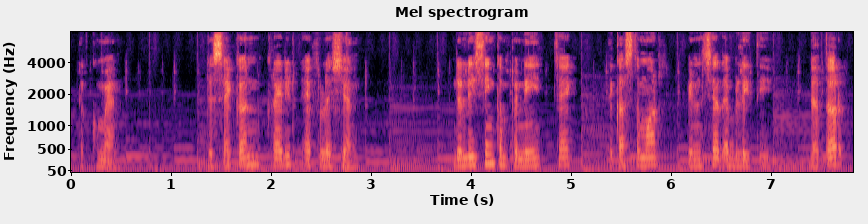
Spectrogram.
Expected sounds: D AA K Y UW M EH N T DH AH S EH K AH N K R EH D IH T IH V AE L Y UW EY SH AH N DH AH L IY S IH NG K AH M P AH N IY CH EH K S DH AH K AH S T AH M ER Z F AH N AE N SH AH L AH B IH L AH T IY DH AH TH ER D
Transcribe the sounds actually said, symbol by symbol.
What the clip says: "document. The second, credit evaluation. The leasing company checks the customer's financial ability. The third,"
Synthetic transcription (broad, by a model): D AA K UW M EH N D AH S EH K AH N K R EH D IH T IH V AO L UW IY AH N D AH L IY S IH NG K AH M P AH N IY CH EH K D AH K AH S T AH M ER F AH N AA N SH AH L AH B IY L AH T IY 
